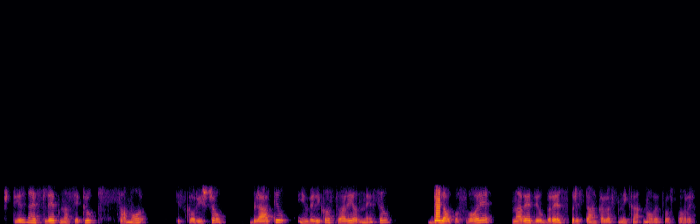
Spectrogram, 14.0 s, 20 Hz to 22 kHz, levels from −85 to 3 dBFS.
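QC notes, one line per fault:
No faults found; the speech sits on a narrowband AMR mobile path at 12.2 kbps, with the band closing above about 3.6 kHz as expected for that line.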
